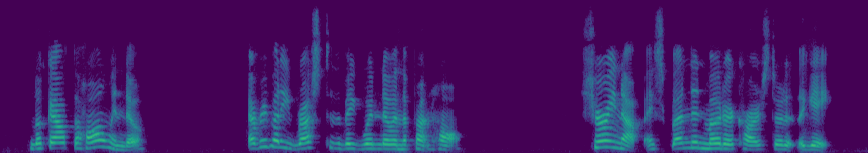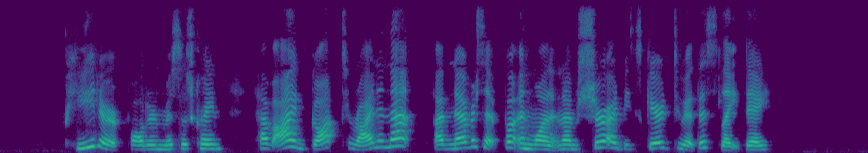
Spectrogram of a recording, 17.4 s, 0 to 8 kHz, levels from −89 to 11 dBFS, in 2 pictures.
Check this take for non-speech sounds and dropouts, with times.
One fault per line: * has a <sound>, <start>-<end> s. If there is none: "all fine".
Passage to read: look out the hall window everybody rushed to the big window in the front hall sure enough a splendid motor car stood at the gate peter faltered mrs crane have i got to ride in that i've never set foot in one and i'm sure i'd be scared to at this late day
all fine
